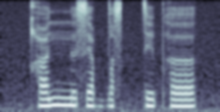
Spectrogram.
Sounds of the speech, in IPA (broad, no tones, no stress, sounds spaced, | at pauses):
qʰ ɘ nː ɘ s ɛ b dˤ ɘ s tː e pʰ ɐ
